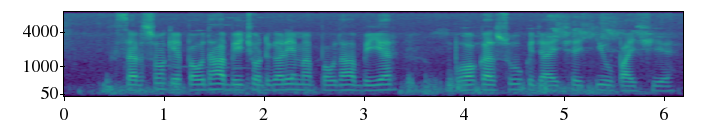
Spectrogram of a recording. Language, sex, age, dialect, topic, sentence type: Maithili, male, 51-55, Angika, agriculture, question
